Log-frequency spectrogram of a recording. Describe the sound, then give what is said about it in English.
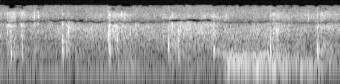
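A steady low rumble from cars passing overhead on a bridge, punctuated by scattered dull thumps, swelling into a louder roar midway as a vehicle crosses, with no voices. “Way up under the bridge again.”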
